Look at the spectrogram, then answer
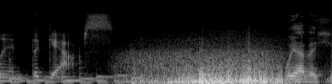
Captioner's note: wind whooshing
